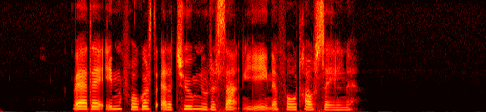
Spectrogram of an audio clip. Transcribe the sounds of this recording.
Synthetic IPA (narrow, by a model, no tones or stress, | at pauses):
ʋæɐ̰d̥ɛ̰ːʔe̝nn̩fʁɔ̽kʰɒsd̥æɐɾ̥ɑ̈t͡sʰyːʊminuɾ̥ɐsɑ̈ŋ̰ie̝̰næfɒːd̥ʁɑ̈ʊsɛːlnə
